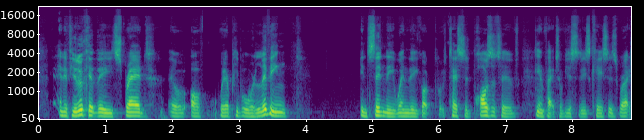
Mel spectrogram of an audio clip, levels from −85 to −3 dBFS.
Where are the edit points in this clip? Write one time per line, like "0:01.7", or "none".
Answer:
0:07.4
